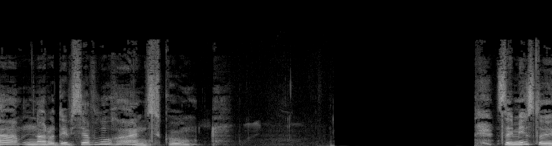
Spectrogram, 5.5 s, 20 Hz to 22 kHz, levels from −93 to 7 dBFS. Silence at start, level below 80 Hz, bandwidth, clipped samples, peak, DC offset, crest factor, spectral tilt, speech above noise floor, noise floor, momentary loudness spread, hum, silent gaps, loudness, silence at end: 0 s; -70 dBFS; 16.5 kHz; under 0.1%; -8 dBFS; under 0.1%; 22 dB; -2.5 dB/octave; over 63 dB; under -90 dBFS; 21 LU; none; none; -27 LUFS; 0 s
